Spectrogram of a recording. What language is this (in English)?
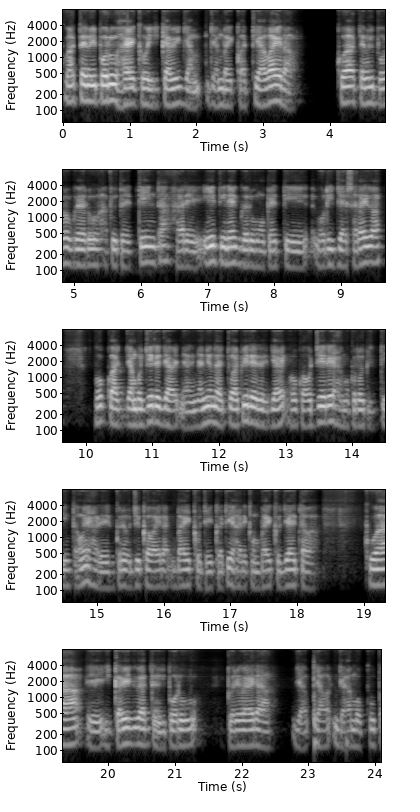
Eastern Bolivian Guaraní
